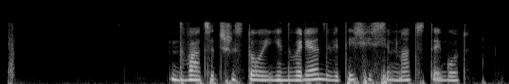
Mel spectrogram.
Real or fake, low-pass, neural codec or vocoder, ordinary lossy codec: real; 7.2 kHz; none; Opus, 24 kbps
